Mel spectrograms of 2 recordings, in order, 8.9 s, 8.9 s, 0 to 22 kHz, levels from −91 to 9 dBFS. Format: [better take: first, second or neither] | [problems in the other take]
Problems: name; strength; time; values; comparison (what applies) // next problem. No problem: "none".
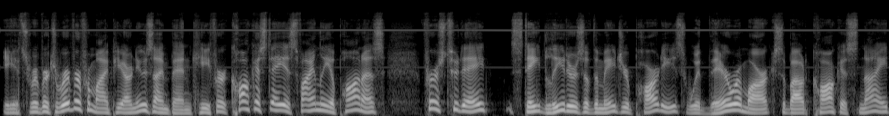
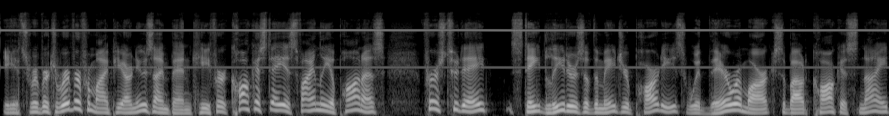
first | high-pitched whine; loud; throughout; 7.5 kHz, 10 dB below the speech; faint in the first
